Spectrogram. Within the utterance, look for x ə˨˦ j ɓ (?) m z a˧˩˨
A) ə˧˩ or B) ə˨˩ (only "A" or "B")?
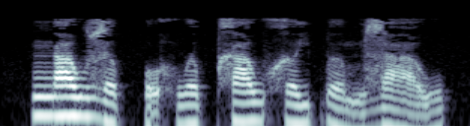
A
